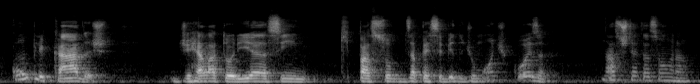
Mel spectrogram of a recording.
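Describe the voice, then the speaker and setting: A man, a lawyer and public speaking teacher answering as a podcast guest, talking emphatically and getting loud when he acts out a courtroom plea. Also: a little high. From Pará, Brazil.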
